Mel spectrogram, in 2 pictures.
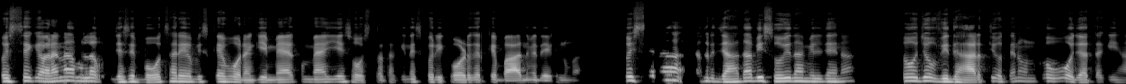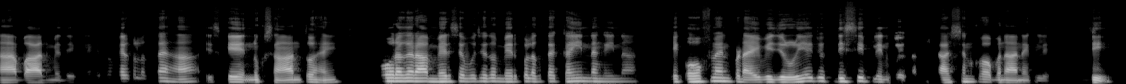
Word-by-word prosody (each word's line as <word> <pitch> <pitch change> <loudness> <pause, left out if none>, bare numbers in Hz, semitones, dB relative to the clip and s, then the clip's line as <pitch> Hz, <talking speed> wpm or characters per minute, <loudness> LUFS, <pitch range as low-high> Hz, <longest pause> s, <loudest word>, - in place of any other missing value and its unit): तो 145 - +2
इससे 145 +4 +2
क्या 150 -1 0
हो - - +6
रहा 140 - +5
है - - -2
ना, 180 0 +5
मतलब 155 -2 +1
जैसे 120 +2 +2
बहुत 115 +5 +1
सारे 135 -2 +3
अब 120 -1 0
इसके 130 +2 -2
वो 125 -1 +2
हो 115 - +4
रहे 100 - 0
है 100 - -5
कि 110 -1 0
मैं 110 +1 +2
तो 120 0 -18
मैं 115 0 +1
ये 125 +1 -2
सोचता 100 -3 -6
था 105 - -15
कि 115 +3 -20
ना 120 - -5
इसको 120 -1 -6
रिकॉर्ड 105 +1 0
करके 110 0 -3
बाद 95 +2 +4
में 105 - -5
देख 100 -1 -4
लूँगा, 100 -2 -17 0.5
तो 185 - +4
इससे 185 +3 -1
ना 200 - +5
अगर 155 -5 -5
ज़्यादा 130 +4 +3
भी 165 +1 +5
सुविधा 150 +1 +3
मिल 135 -1 0
जाए 135 -1 +1
ना 145 +4 -7 0.5
तो 165 0 +3
जो 165 0 +2
विद्यार्थी 120 -1 +2
होते 130 0 -6
हैं - - -8
ना - - -8
उनको 145 +1 -6
वो 150 +1 -5
हो - - +2
जाता 105 +1 -2
है 105 - -13
कि 110 - -12
हाँ, 100 0 +1
बाद 95 0 +3
में 100 0 -16
देख 95 - -21
लेंगे, 120 - -36
तो 150 - -36
मेरे 145 - -2
को 155 - -18
लगता 150 +1 -5
है - - -7
हाँ, 125 +3 -2
इसके 120 +1 +2
नुकसान 105 0 +1
तो 115 - +1
हैं 100 -2 -2
ही 110 - -9 0.5
और 150 0 +6
अगर 150 0 +6
आप 145 0 +8
मेरे 135 0 +2
से 145 +3 -2
पूछें 140 +1 -3
तो 150 0 -2
मेरे 130 -1 -1
को 145 - -5
लगता 135 +1 -3
है 140 - -4
कहीं 140 +2 +1
न 140 -2 -3
कहीं 130 0 -8
ना 130 0 -14 0.4
एक 130 -1 -4
ऑफ़लाइन 140 +3 +3
पढ़ाई 110 -2 +2
भी 120 +1 +1
ज़रूरी 115 +4 +4
है 155 0 0
जो 155 - -2
एक 150 - -4
डिसिप्लिन 135 -4 -1
को, - - -10
एक - - -8
अनुशासन 105 +5 -4
को 120 -2 -2
बनाने 100 -1 +1
के 95 - -23
लिए। 90 - -19 0.4
जी। 95 -5 0
130 Hz, 275 wpm, -23 LUFS, 110-145 Hz, 0.5 s, आप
